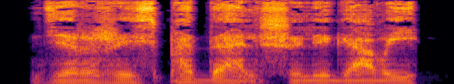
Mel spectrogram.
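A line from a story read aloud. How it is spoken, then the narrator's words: Hiss. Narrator (Russian): прошипел Валентин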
